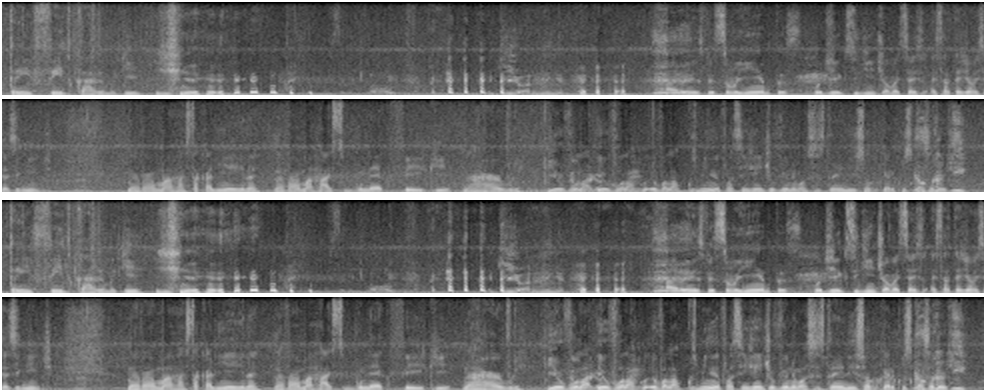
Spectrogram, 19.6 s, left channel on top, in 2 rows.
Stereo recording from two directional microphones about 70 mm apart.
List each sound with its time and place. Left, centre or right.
0.0 s speech: centre
1.2 s speech: right
1.6 s speech: centre
4.5 s speech: centre
8.4 s speech: right
8.8 s speech: centre
15.3 s speech: right
16.0 s speech: centre
16.7 s speech: right
19.1 s speech: centre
